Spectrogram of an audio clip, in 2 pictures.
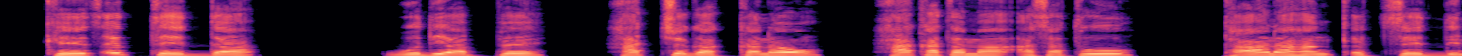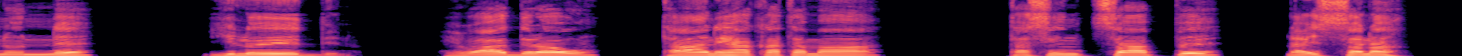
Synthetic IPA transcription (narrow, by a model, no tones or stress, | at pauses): ke̞ːt͡sʼɛt̪ːe̞ːd̪ːɐ | wɔd̪ɪjaːpːɛ | hɐt͡ʃːɛɡɐkːɐnɐw | hɐkɐt̪ɐmaːʔɐsɐt̪uː | t̪aːnɐɦɐŋkʼːɛt͡sːe̞ːd̪ːɪnɔnːɛ | jɪlɔje̞ːd̪ːɪ̰nɔ | hɛwaːd̪ɪɾɐw | t̪aːnɪhɐkɐt̪ɐmaː | t̪ɐsɪnt͡sːaːpːɛ | ɗɐjsːɐnɐ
